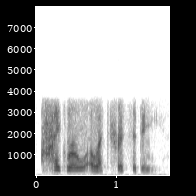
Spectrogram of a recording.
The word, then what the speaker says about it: hygroelectricity: hygroelectricity, which is not hydroelectricity. It's spelled H-Y-G-R-O.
